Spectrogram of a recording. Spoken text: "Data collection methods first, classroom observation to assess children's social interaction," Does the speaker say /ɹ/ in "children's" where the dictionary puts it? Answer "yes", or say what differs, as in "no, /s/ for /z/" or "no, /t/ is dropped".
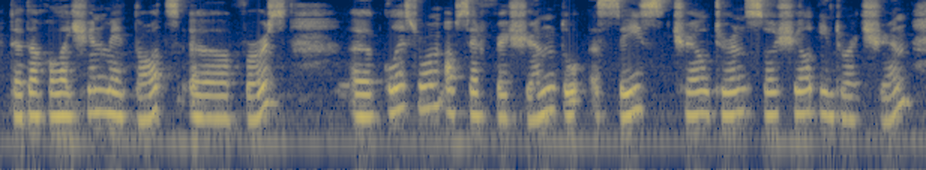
no, /ɹ/ is dropped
